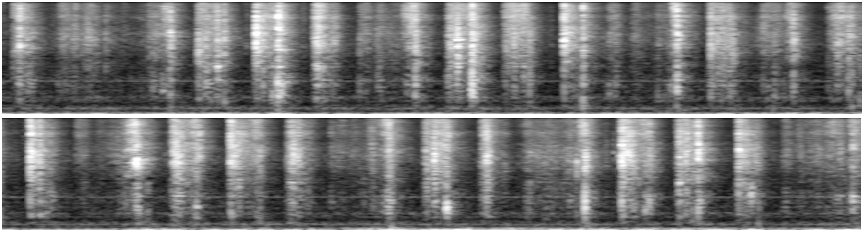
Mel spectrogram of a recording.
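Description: A deck of oracle cards being shuffled by hand, overhand, from one hand to the other: a quiet, continuous run of soft card slaps and clicks, several a second.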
